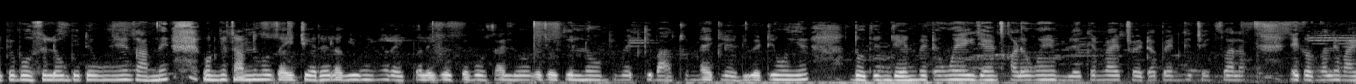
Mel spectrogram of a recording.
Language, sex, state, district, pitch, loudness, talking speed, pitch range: Kumaoni, female, Uttarakhand, Tehri Garhwal, 205 Hz, -16 LUFS, 215 wpm, 200-210 Hz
